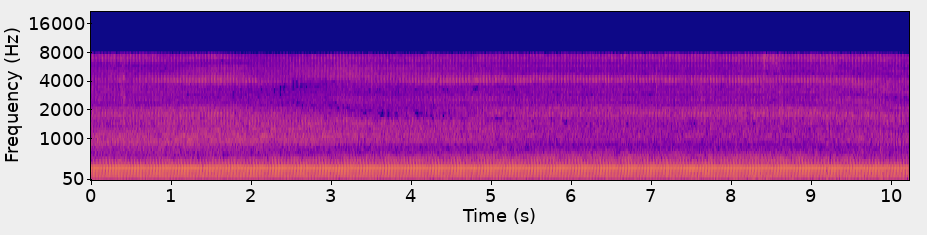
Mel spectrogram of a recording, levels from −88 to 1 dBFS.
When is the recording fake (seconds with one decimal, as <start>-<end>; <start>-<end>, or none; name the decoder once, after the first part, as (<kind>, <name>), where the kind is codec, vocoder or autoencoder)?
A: 1.4-2.0 (vocoder, BigVGAN v2); 9.2-10.2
